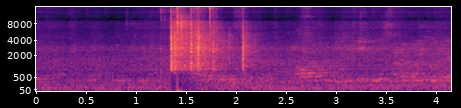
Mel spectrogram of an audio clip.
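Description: Carrom break shot: the striker hits the centre stack of carrom men about a second and a half in with a sharp crack, followed by about half a second of clatter as the pieces scatter across the board.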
